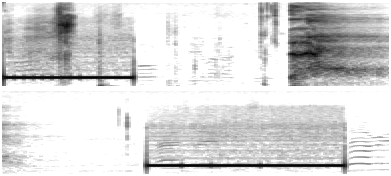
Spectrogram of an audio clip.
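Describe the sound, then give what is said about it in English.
A steady electronic ringback tone sounds twice, each ring lasting over a second with a pause between, while a person sighs and breathes audibly during the gap. “says it's calling.”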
